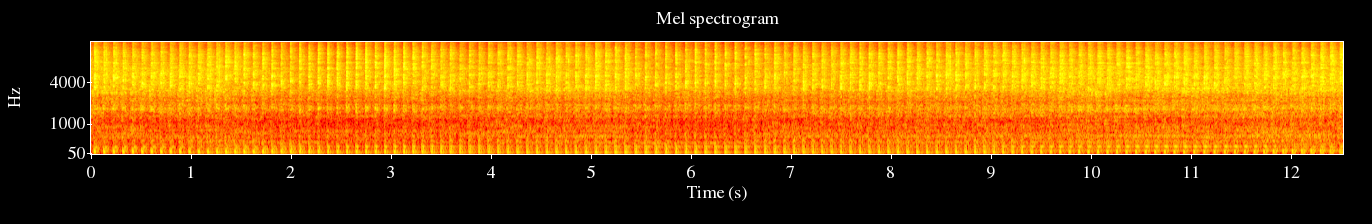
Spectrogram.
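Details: Rebuilt 2022 Royal Enfield Classic 350, first start indoors: steady single-cylinder thump at about 200 beats a minute with no knocks; engine healthy, but the silencer sounds loud and blatty and the owner may refit the original.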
